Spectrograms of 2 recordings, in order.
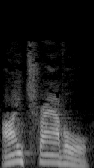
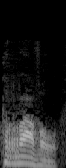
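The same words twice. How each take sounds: First: "I travel" slowly with a smooth, untrilled R; American R. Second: "travel" with a trilled R; wrong R demo. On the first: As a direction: model "travel" with an American R, drawn out. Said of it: "So you have to say". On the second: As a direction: say "travel" rolling the R hard on the tongue tip. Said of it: "It's not travel". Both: Shown as a demonstration.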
